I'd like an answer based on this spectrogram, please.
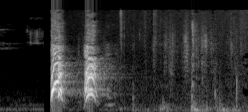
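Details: Miniature dachshund at play gives two short, loud, sharp barks about half a second apart, then a few faint rustling sounds.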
